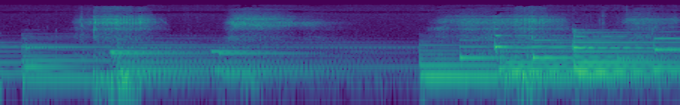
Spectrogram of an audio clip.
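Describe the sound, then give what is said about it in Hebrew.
A voice imitates a tiger's soft snoring: two drawn-out, gently rasping breaths like small breaths, with a hummed, throaty tone, fairly quiet, the second starting a bit louder. “הנמר התחיל לנחור. אלה היו חרחורים קטנים, כמו נשימות קטנות.”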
